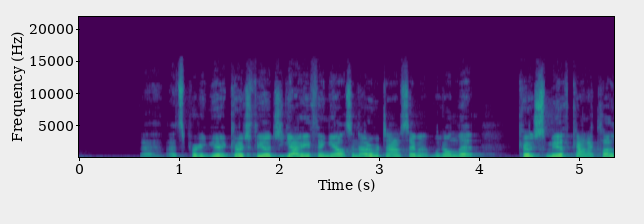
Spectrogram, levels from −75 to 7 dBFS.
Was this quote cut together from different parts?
no; 0 cuts

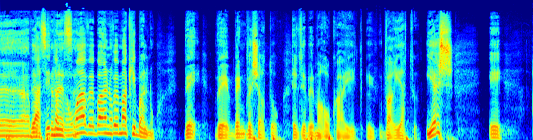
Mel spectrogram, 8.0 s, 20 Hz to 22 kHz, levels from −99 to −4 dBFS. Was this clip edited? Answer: yes; 4 cuts; at 1.7 s, 3.7 s, 4.4 s, 6.3 s

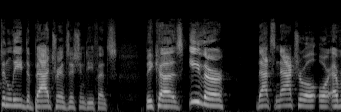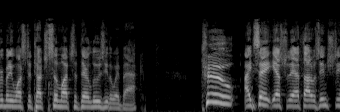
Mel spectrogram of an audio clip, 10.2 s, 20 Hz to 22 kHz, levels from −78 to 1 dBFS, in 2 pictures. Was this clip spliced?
yes; 3 cuts; at 5.8 s, 6.7 s, 8.9 s

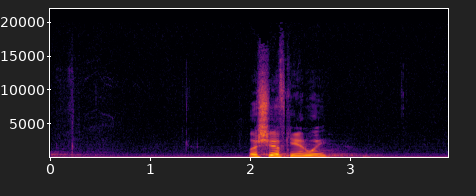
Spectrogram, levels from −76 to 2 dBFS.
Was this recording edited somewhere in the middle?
yes; 1 cut; at 2.3 s

